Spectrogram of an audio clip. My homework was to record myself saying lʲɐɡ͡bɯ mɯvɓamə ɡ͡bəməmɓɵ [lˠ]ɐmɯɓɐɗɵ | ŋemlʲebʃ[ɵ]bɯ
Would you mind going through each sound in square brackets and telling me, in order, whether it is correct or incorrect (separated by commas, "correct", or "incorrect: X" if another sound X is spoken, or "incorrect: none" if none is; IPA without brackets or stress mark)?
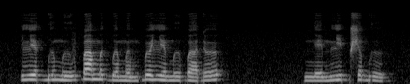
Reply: incorrect: lʲ, incorrect: ə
